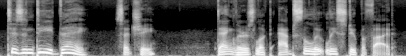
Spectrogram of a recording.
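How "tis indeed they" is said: high, slow exclamation; shocked recognition. A narrator's reading. Baroness seeing her own horses outside, shocked recognition. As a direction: draw it out with raised pitch.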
